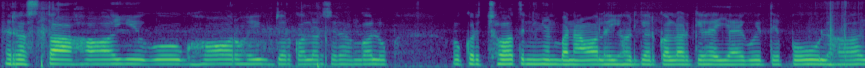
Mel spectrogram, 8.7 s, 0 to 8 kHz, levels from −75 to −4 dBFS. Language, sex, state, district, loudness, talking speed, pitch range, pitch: Bajjika, female, Bihar, Vaishali, -25 LUFS, 160 wpm, 180-195 Hz, 190 Hz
